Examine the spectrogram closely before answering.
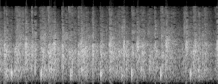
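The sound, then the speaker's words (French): Audience applause at a live event after a short video screening: many dense, overlapping claps forming a steady, fairly loud wash that holds throughout without voices. “Vous pouvez applaudir le travail qui a été fait.”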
